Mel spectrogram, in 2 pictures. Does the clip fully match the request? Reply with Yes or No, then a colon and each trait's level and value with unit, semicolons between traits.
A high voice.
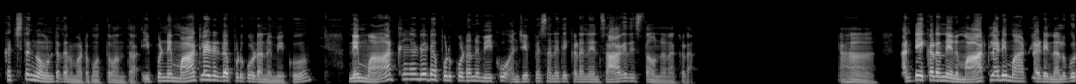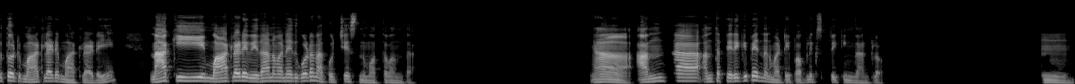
No: medium, 150 Hz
